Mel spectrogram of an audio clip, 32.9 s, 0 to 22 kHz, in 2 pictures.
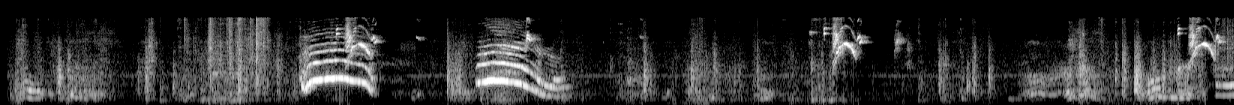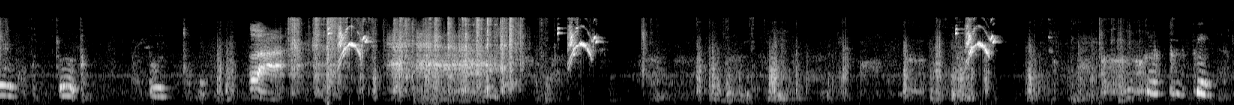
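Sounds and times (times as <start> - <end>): birds fluttering and rustling: 0.1 - 32.9
bird chirp: 10.8 - 12.2, 15.6 - 16.4, 20.8 - 21.5, 23.9 - 24.6, 29.2 - 30.6.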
